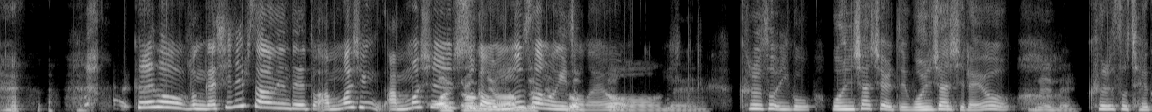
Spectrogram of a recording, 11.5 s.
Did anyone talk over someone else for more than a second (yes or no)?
yes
